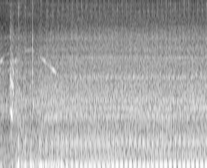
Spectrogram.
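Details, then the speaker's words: Motorcycle in neutral during a starter solenoid voltage test: a brief starter whirr, then the engine catches quickly and settles into a steady, even idle. It starts normally. "and there she goes that's that's as expected"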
